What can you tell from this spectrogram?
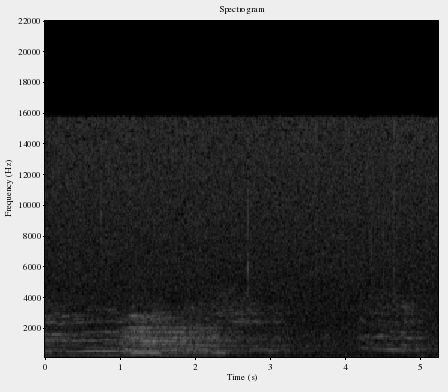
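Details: Red deer stag roaring during the autumn rut in the Scottish Highlands: a drawn-out, groaning harmonic roar lasting about two and a half seconds, followed by a fainter second roar, with light outdoor background noise.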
